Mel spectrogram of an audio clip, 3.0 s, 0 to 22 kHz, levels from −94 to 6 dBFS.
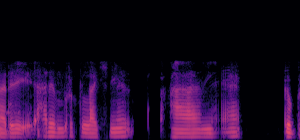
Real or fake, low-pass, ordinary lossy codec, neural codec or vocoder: real; 3.6 kHz; none; none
